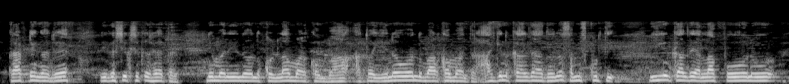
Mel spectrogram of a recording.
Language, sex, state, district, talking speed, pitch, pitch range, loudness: Kannada, male, Karnataka, Dharwad, 195 wpm, 170 Hz, 160-180 Hz, -15 LUFS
